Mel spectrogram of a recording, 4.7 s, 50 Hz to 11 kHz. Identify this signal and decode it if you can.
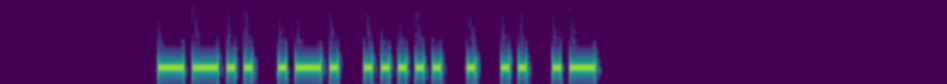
Morse code, heard as a keyed tone, about 28 wpm, 700 Hz. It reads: ZR5EIA
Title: DXCC-100 Call Signs - 6 Characters - 28wpm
